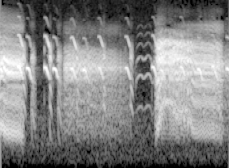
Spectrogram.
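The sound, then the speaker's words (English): An angry Arctic tern hovers overhead and screams on a small coastal island in Iceland, harsh grating calls in a few rapid bursts, loud, with a brief gap before a longer raspy cry. “I was out doing some birding with my group when here comes a very angry Arctic tern. The bird hovered over my head and screamed at me.”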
